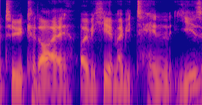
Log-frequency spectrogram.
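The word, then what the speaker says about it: Kodály: I should say, to Kodai over here maybe 10 years ago. And I should say, for those listening, if you're not familiar with Kodai, it's spelled K-O-D-A-L-Y, Kodai, that's the guy's name.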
